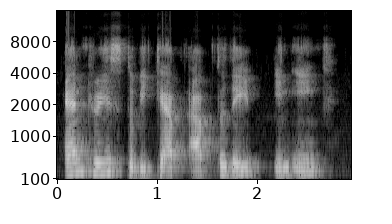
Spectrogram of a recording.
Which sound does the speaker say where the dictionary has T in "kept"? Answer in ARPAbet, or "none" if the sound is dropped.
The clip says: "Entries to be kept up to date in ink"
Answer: T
